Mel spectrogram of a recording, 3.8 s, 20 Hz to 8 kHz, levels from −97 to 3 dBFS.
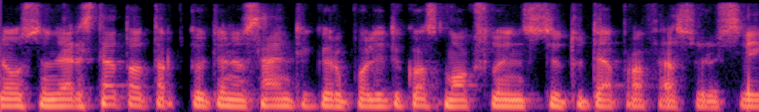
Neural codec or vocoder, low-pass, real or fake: none; 7.2 kHz; real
